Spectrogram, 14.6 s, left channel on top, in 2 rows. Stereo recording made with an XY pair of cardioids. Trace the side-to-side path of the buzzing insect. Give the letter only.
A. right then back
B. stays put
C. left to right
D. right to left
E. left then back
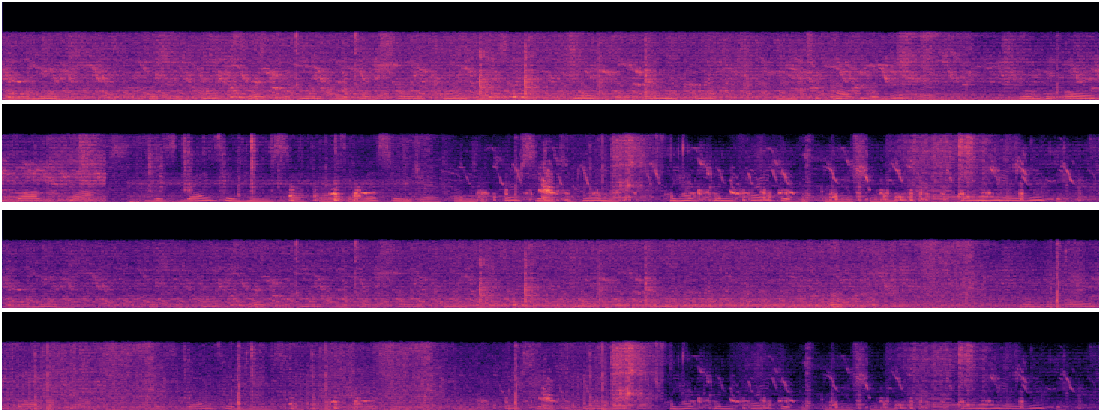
A.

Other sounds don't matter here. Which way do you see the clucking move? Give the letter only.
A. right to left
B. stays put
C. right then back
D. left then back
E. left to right
B.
